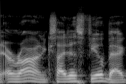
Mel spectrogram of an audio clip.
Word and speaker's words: Iran: He was like, that's what I'm saying, Iran, because I just feel bad, because I used to say Iran, but he's like, you're saying our country's name wrong.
